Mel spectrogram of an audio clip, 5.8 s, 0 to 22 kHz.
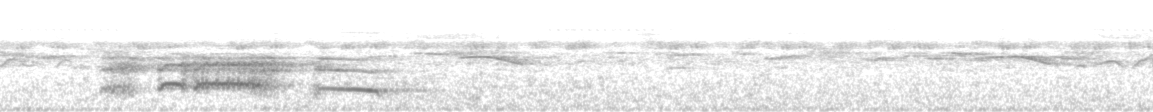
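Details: ['On 17 March 2020 a wild junglefowl rooster answers near a decoy hen with a single crow, a harsh rising burst and a drawn-out falling tail, followed by faint distant calls amid a steady insect whine.']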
